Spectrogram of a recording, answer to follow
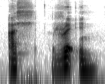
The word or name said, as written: al Re'n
